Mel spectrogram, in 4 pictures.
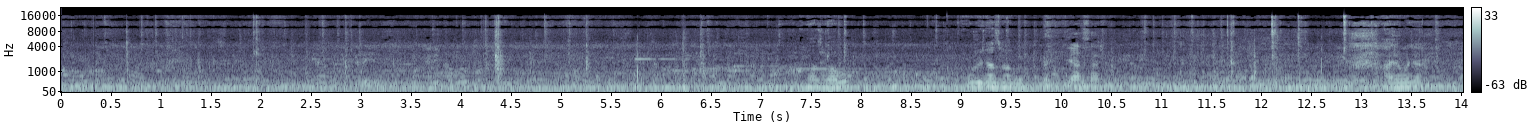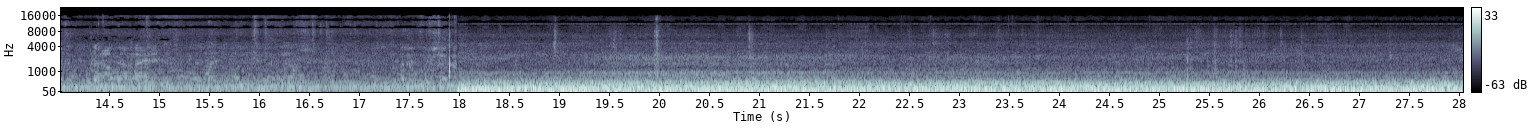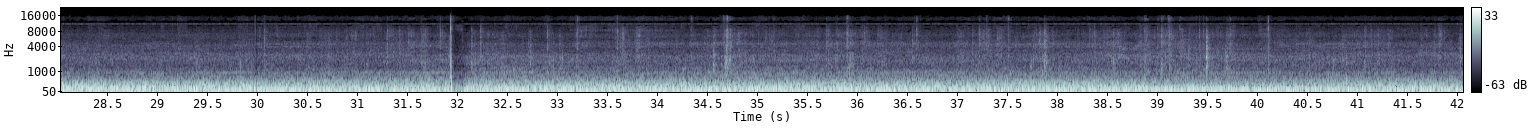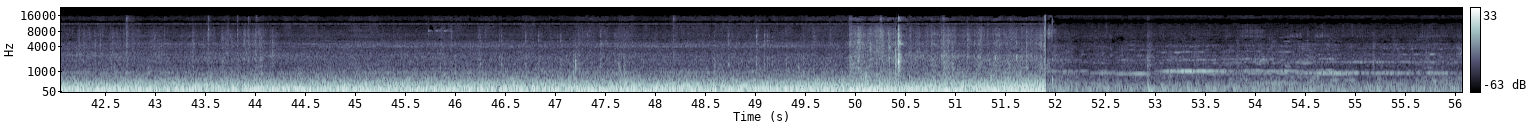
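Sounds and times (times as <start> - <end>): airliner cabin engine rumble: 0.0 - 56.0.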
